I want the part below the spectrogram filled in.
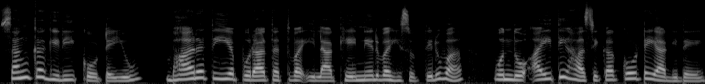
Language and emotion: Kannada, neutral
